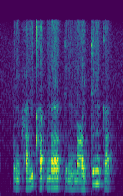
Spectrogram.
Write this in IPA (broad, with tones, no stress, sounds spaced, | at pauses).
p ʊ˨˩ ŋ h ɐ˨˥ n t̪ʰ ɐ˨ p̚ ŋ œː˨ k ɪ˨˩ ŋ n̪ ɔː˨˩ j k ɪ˥ ŋ k ɐ˨ k̚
